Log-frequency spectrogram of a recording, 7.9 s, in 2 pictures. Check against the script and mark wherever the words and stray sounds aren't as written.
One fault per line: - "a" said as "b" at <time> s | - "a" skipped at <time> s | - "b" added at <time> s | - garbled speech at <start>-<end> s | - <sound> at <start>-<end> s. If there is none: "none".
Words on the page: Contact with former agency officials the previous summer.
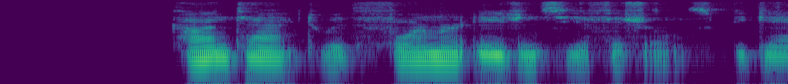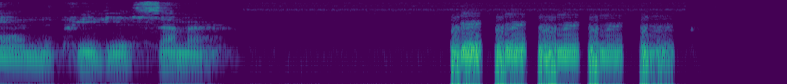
- "began" added at 3.7 s
- laugh at 6.2-7.3 s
